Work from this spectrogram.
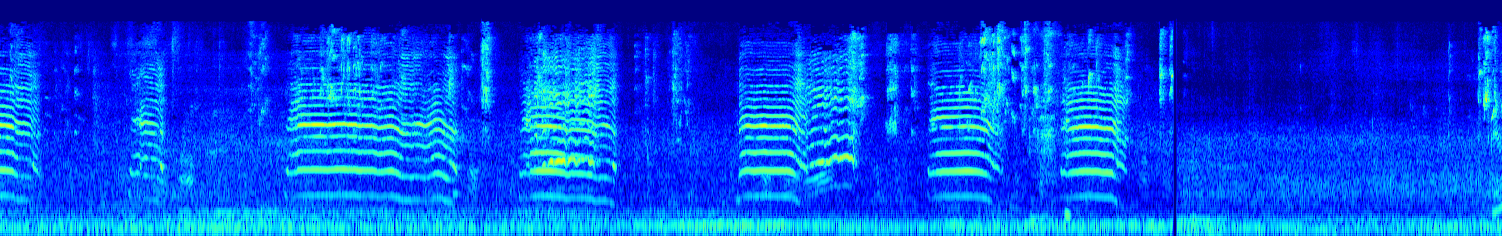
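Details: Pygmy goats bleating: about five quavering, nasal bleats, each roughly a second long, with wavering pitch, spaced a few seconds apart amid ongoing human speech and a steady low hum.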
